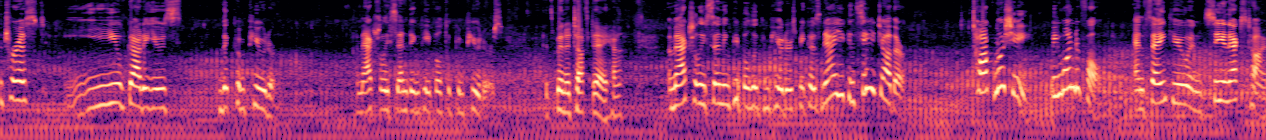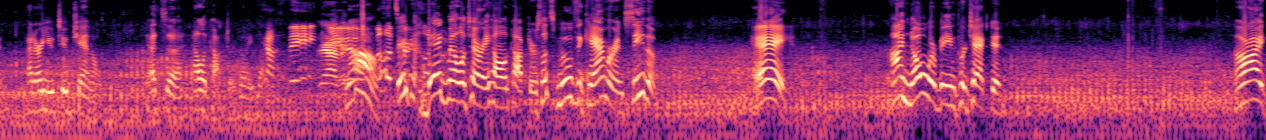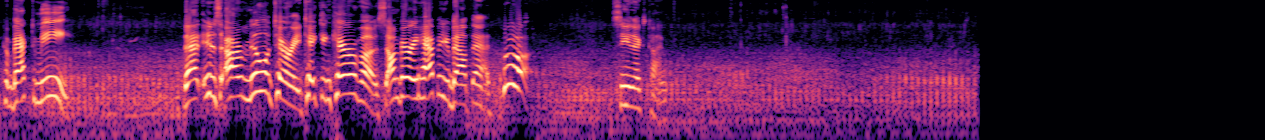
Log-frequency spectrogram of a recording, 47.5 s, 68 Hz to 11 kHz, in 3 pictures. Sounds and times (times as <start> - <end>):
Speech: 0.0 - 3.5, 4.4 - 6.2, 6.8 - 7.8, 8.4 - 11.3, 12.2 - 17.1, 17.7 - 24.0, 25.2 - 25.8, 27.0 - 28.4, 31.3 - 32.5, 34.0 - 38.3, 39.4 - 40.0
Helicopter: 0.0 - 43.9.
